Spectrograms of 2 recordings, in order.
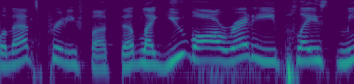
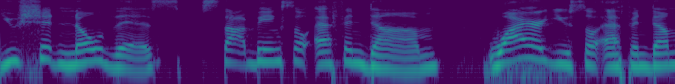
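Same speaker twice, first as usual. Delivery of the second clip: mock condescending, talking-down tone; 2 semitones lower than usual. Imitating how the other speaker talks to younger relatives: imitating someone talking down. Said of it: "you say it like".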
